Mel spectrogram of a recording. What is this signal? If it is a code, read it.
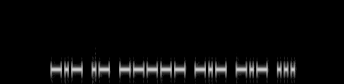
Morse code, heard as a keyed tone, about 36 wpm, 700 Hz. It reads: KA0KKS
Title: USA Call Signs - 6 Characters - 35wpm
